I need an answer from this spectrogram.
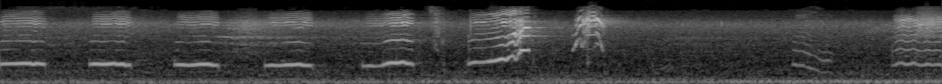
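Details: An abandoned monkey cries very loudly: a run of short, clear, level whistled cries repeated about twice a second, then a longer rising squeal and a falling note, with a low background hum.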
